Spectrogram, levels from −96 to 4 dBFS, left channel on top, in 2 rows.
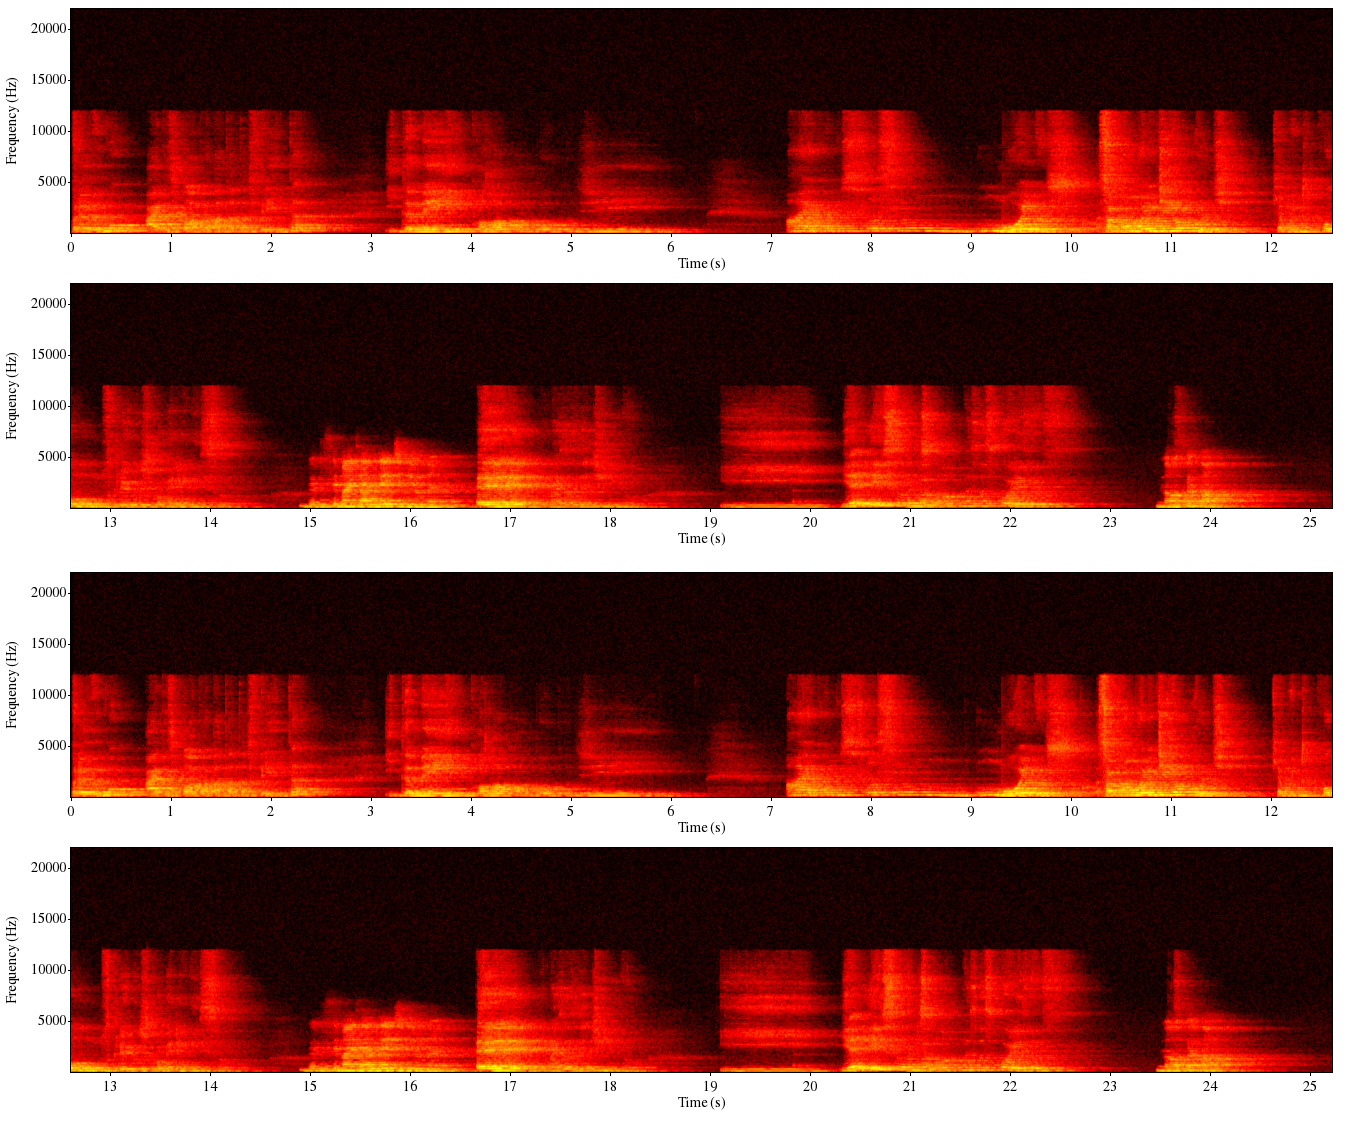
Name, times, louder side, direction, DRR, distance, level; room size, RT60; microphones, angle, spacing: voice 1, 0.0-2.3 2.8-2.9 3.1-5.9 7.1-11.6 12.0-14.2 16.7-18.3 19.1-22.5, right 1 dB, 75° right, -6 dB, 1.2 m, -30 dB
voice 2, 14.9-16.4 21.0-21.3 23.5-24.0, left 1 dB, 30° left, -4 dB, 0.6 m, -29 dB
6.8 x 3.0 x 2.3 m, 1.5 s
head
